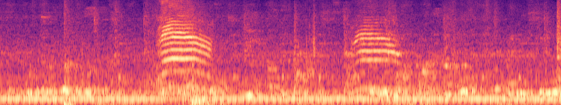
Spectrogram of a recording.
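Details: Kittens meowing: two drawn-out harmonic meows rising and falling, around two and five seconds, amid a noisy background of chatter, music and a constant low hum.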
